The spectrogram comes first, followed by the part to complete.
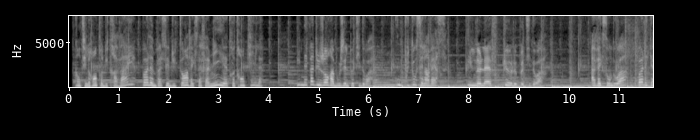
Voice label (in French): Voix Off; TOTALGAZ; total gaz site pro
